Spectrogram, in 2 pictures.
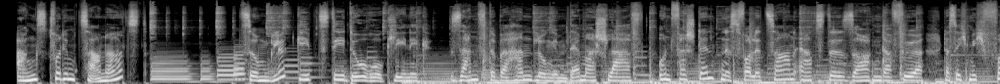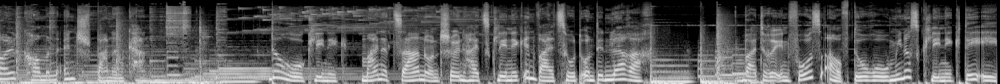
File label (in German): Funkspot; Dorowclinic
